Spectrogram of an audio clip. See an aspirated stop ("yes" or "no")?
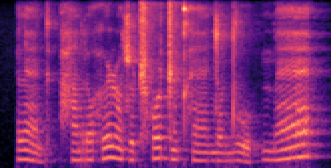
yes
